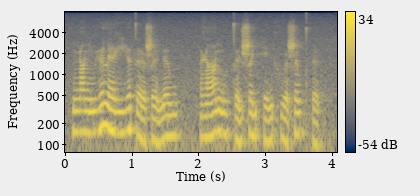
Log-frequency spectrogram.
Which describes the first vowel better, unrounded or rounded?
unrounded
